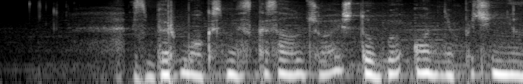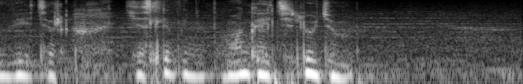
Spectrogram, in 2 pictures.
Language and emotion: Russian, neutral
